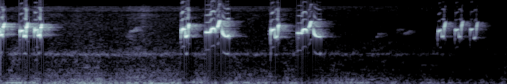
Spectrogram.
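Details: Sooty-headed bulbul song used as a lure to prompt other bulbuls to reply and sing, with clustered sharp chirps in quick bursts separated by brief pauses, a low background rumble, then near silence before a final triple chirp.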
